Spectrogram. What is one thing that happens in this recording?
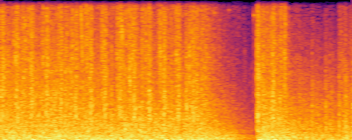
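An automatic rifle fires rapid bursts of shots.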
